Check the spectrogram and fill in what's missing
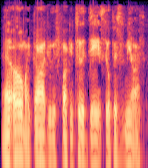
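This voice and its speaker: Gravelly low-voiced man telling a story. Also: brisk. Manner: profane, animated retelling with quoted dialogue. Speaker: podcast guest. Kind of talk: casual storytelling. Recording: dull lo-fi podcast audio.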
